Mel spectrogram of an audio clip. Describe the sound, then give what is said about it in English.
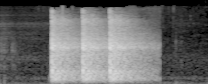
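A gavel bangs down on a table three times in quick succession, each heavy knock leaving a bright, noisy ring that runs into the next before cutting off. Fairly loud, with no voices. “As the Emperor's gavel slammed down on the table”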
